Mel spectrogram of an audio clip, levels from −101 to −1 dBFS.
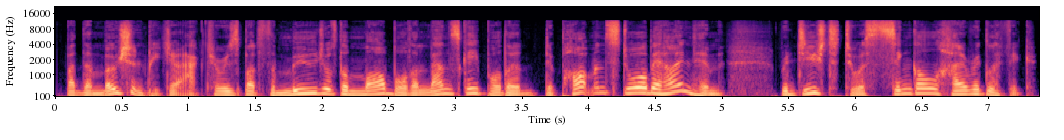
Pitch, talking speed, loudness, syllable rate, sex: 150 Hz, 210 wpm, -17 LUFS, 6.2 syllables/s, male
